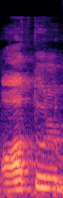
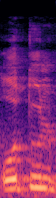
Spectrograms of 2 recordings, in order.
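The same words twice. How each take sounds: First: The first vowel is an open 'aw' sound. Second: The first vowel is a closed 'o' sound. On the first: "আমরা ধরো অতুল বলি না" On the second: "অর্থাৎ অধ্বনিটা ও ধ্বনিতে"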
